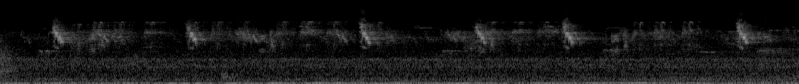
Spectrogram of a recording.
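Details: Eurasian tree sparrow excited and warning at its nest, Skřivany, Czech Republic, 11 May 2015: sharp, high chirps given singly about every second, against steady rural background noise and a low rumble.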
